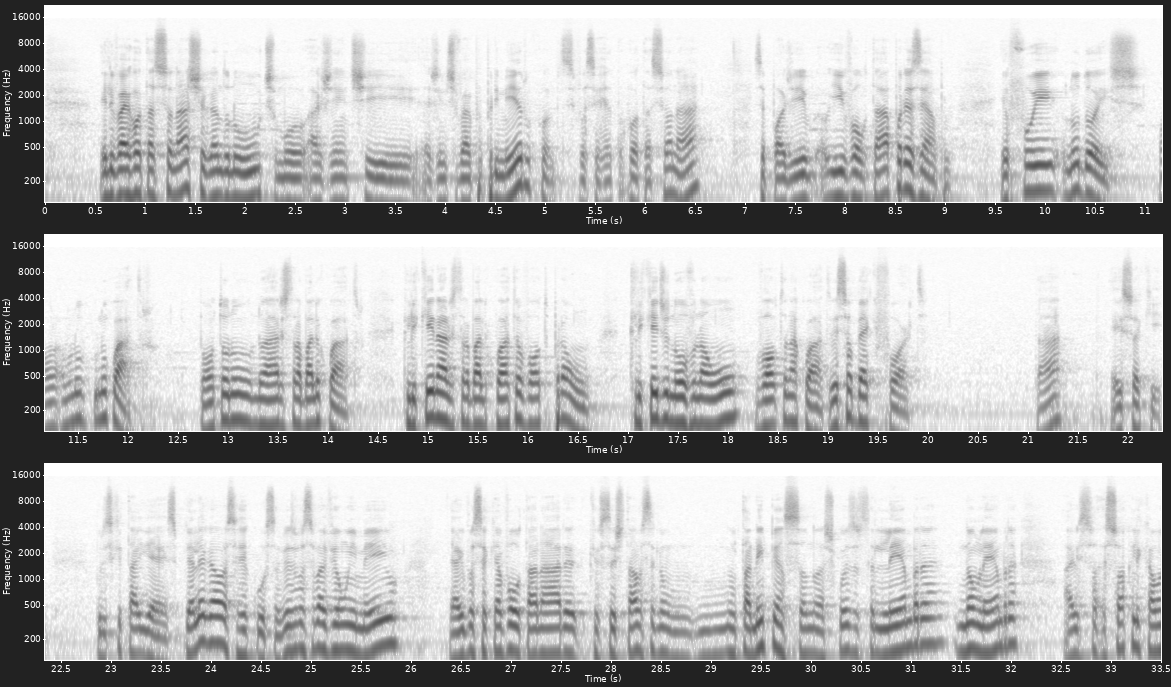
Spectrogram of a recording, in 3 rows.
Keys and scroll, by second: 12.0 super+4.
